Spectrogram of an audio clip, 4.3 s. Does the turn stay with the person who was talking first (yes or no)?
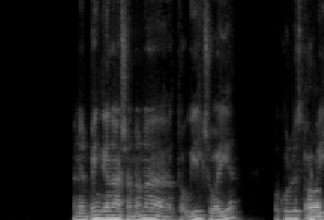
yes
